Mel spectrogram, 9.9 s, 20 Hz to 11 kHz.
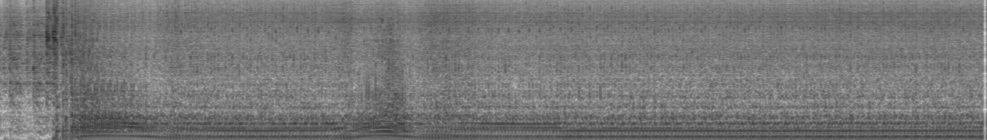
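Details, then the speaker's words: Porsche 911 (996) starting: catches, flares, then a harsh, very loud, raspy idle with little muffling; owner suspects the silencers were removed (silencer delete), not confirmed. "Now, I don't know what's going on here, but it looks to me like the silencers have been removed, or they've done a silencer delete on this car. Now, when you fire it up, it sounds absolutely awful."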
